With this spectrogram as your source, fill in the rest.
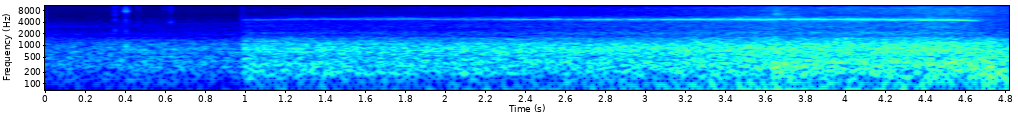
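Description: A train rolls into a station with a steady high whine.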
